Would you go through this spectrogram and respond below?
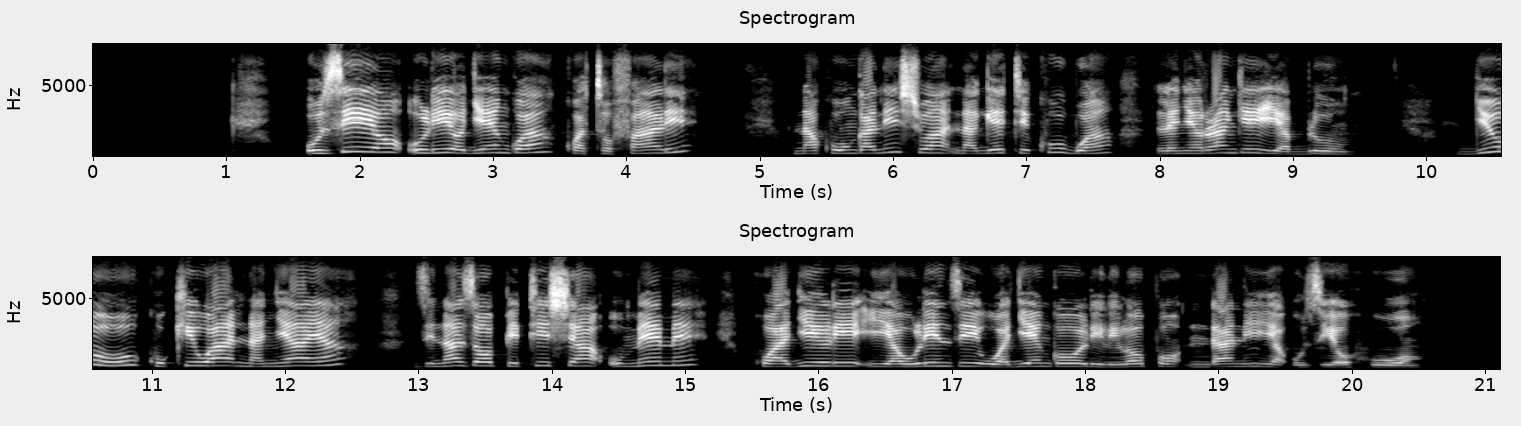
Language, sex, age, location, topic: Swahili, female, 36-49, Dar es Salaam, government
